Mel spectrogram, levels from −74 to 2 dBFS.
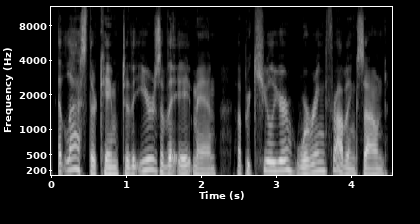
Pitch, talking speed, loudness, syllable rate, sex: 150 Hz, 210 wpm, -18 LUFS, 5.4 syllables/s, male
